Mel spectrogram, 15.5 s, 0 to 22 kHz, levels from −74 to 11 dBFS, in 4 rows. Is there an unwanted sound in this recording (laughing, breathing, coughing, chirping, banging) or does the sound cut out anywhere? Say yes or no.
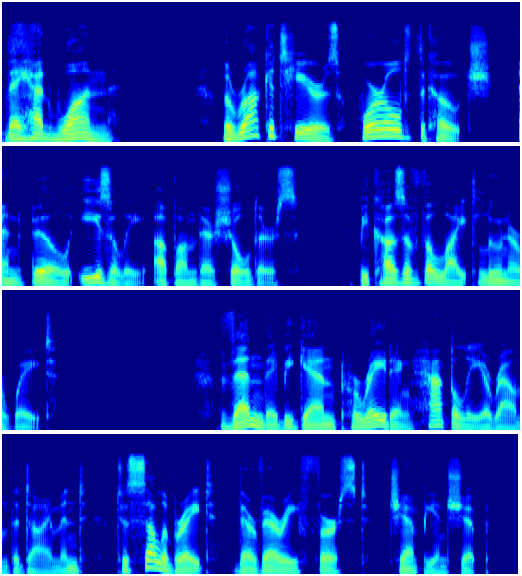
no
